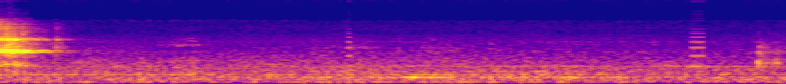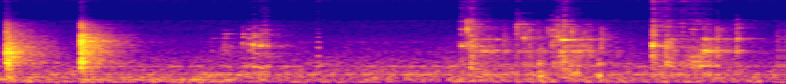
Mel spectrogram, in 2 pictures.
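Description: Black cardamom pods dry-roasting in a pan over low flame for homemade black garam masala, giving soft intermittent clinks and rattles as the pods are stirred, a few sharper scrapes standing out against a quiet background.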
